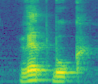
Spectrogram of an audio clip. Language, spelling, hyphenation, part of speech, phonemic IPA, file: Dutch, wetboek, wet‧boek, noun, /ˈʋɛt.buk/, Nl-wetboek.ogg
- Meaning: lawbook, code of law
